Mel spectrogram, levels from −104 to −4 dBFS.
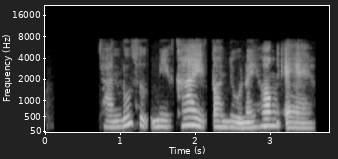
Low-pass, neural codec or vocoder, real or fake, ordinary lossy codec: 7.2 kHz; none; real; none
